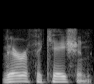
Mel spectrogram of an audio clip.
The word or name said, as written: verification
